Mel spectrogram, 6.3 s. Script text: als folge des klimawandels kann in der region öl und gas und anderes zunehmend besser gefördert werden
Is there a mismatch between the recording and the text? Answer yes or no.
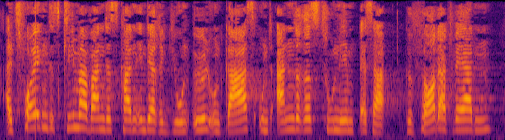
no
